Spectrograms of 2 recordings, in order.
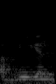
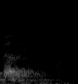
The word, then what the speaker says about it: abelian: People pronounce it abelian, but I pronounce it abelian.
